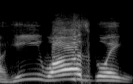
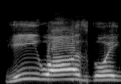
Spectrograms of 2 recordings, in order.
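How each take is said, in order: First: Was drawn out very slowly and louder; he was going, was held long; stress on was. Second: Was drawn out very slowly, higher and louder; he was going, with was pulled long and loud; stress on was. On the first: Teacher repeats changed verb form. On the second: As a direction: lean hard on was, slowly. Teacher stresses changed verb form. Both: Shown as a demonstration.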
